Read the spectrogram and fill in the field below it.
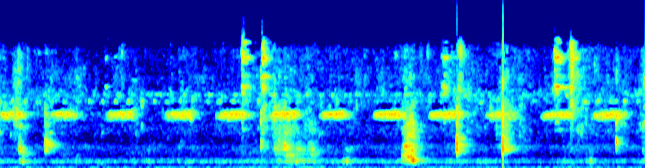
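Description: A wire whisk beats a mixture, clinking against a ceramic bowl.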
